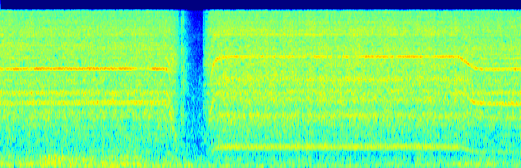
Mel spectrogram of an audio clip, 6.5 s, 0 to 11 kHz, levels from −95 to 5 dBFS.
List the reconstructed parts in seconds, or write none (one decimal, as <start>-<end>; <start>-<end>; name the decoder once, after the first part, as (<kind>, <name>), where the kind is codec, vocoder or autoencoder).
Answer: 0.0-6.5 (vocoder, Vocos)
